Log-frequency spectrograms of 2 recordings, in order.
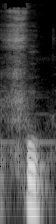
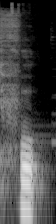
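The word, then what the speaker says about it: phở: nouille de riz appelé faux. Attention à la prononciation. La plupart des gens disent faux. Ben c'est ce que j'ai dit mais ils ont tout faux. Ça se prononce fa comme la note.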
